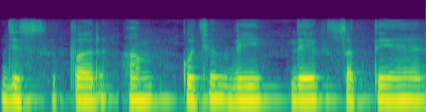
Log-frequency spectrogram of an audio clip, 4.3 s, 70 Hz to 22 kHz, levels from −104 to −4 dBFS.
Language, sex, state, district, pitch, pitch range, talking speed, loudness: Hindi, male, Punjab, Kapurthala, 135 Hz, 135-140 Hz, 110 wpm, -16 LUFS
